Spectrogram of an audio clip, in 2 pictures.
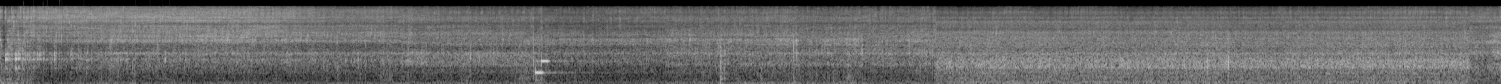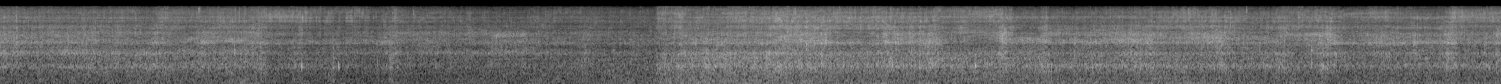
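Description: Potato pieces and broccoli frying in oil in a pan on a single-burner gas camp stove: a steady sizzle that is being stirred with chopsticks. Its level shifts abruptly a few times.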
